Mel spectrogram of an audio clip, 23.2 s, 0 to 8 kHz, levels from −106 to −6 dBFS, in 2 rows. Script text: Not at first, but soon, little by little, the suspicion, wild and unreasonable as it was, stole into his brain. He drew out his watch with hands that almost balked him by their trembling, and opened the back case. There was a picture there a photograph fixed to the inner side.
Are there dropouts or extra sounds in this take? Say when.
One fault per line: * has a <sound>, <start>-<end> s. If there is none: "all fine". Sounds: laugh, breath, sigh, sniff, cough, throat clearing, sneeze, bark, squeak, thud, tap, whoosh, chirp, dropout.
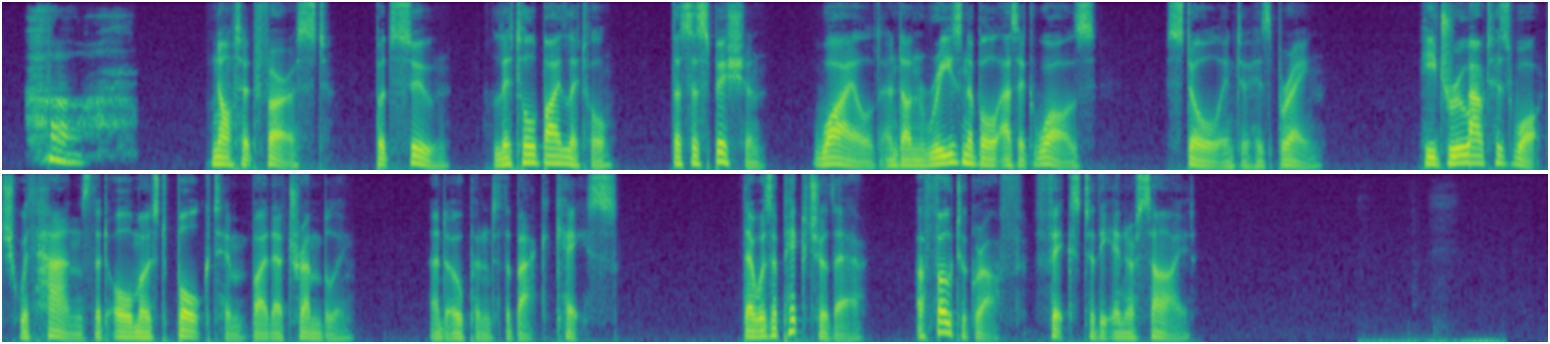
* has a sigh, 0.2-1.0 s
* has a breath, 21.8-22.9 s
